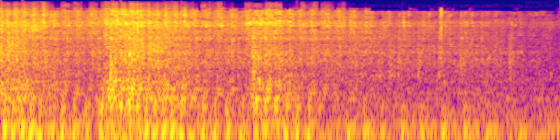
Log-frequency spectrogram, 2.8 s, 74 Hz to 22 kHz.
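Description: A Honda CT200 Trail with an automatic clutch and its original engine runs close by with a steady, rough mid-pitched chug and light mechanical clatter throughout.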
